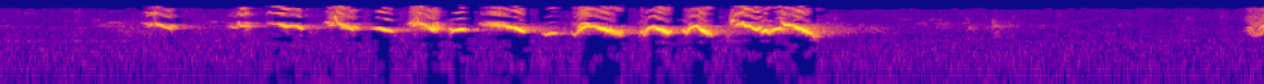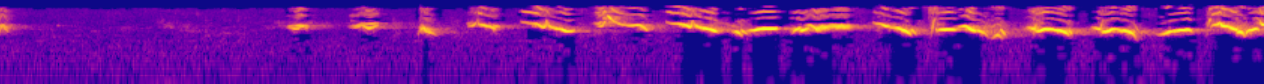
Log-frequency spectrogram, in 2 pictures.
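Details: House finch singing in a backyard: a rapid, warbling run of varied chirps and slurred whistled notes, about two seconds long, then a single note after a pause, and a second longer jumbled phrase with no other sounds.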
